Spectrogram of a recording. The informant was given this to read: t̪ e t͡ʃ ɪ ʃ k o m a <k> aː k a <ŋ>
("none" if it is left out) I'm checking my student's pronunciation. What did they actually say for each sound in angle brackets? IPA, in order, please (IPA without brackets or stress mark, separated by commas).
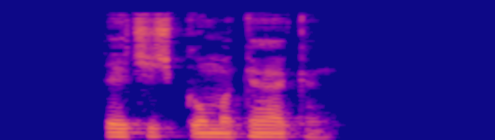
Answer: k, ŋ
